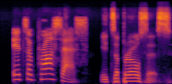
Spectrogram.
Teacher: No verbo, a sílaba tônica é says. E no substantivo, a sílaba tônica é pro.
